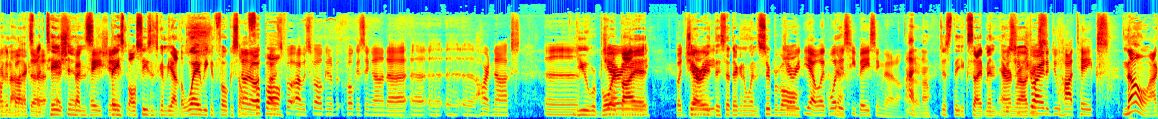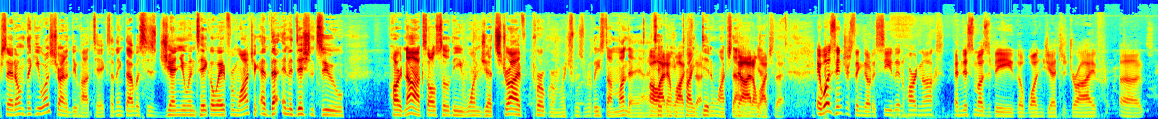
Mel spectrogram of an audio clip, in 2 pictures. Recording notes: Live from Giants camp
